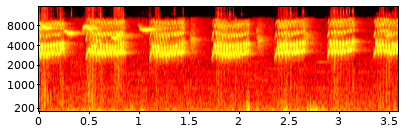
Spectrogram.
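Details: Brown shrike in full, lively voice making an unusual sound: loud, harsh, buzzy bursts about half a second long, repeated roughly every half second, with faint background noise.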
